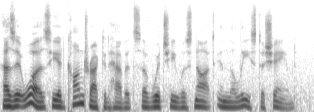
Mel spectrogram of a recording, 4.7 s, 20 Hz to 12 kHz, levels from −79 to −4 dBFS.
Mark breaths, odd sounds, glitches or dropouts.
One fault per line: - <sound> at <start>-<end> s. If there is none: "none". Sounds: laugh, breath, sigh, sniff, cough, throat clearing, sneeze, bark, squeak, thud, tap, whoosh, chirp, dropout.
none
